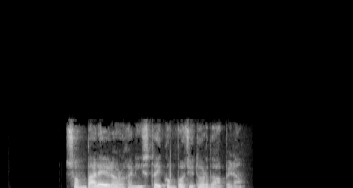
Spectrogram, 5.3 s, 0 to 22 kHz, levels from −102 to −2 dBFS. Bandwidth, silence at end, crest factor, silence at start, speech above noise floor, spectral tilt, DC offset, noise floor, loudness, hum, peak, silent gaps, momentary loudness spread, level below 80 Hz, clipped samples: 8.2 kHz; 1.65 s; 22 dB; 1 s; over 69 dB; -5.5 dB/octave; under 0.1%; under -90 dBFS; -21 LUFS; none; -2 dBFS; none; 13 LU; -58 dBFS; under 0.1%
